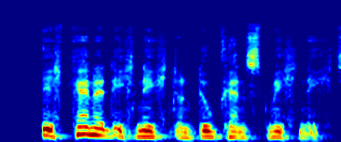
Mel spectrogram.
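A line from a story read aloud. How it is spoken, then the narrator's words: Plain. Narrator (German): sagte ich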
